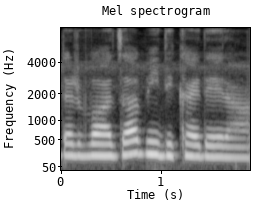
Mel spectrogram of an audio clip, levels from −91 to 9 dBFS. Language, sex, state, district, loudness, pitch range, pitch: Hindi, female, Arunachal Pradesh, Papum Pare, -12 LUFS, 190-210 Hz, 205 Hz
